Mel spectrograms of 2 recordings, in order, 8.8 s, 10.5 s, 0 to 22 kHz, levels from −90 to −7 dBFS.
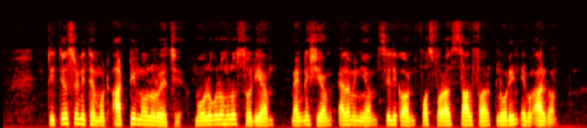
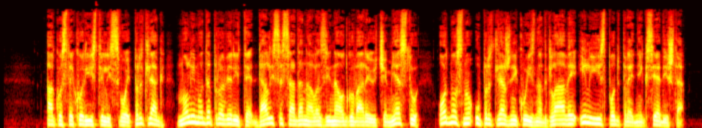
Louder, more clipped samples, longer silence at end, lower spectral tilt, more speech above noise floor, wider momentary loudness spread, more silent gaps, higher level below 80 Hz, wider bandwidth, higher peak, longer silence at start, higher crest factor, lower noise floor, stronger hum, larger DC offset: second, -25 LUFS vs -12 LUFS; neither; first, 0.5 s vs 0.3 s; first, -7.5 dB/octave vs -5.5 dB/octave; second, 35 dB vs 51 dB; first, 7 LU vs 4 LU; neither; second, -58 dBFS vs -42 dBFS; second, 11.5 kHz vs 16.5 kHz; second, -4 dBFS vs 0 dBFS; about the same, 0.7 s vs 0.7 s; first, 22 dB vs 12 dB; about the same, -59 dBFS vs -62 dBFS; neither; neither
